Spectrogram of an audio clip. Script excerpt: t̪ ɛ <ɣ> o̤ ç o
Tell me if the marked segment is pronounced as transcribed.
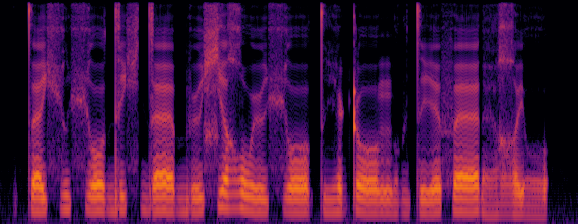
no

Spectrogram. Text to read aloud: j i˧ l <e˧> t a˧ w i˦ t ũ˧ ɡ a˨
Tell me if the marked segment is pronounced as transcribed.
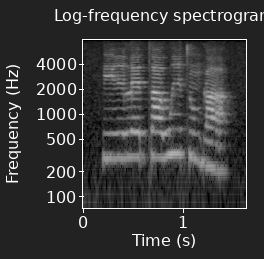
yes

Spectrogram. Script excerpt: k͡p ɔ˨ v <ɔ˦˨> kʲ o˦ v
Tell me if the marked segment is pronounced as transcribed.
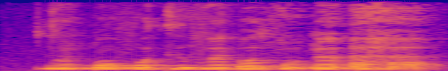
yes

